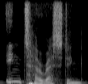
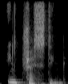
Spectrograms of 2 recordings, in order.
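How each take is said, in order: First: Every syllable of the word is pronounced. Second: A middle syllable is dropped, squeezing the word. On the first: "It should be interesting" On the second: "But he said"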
